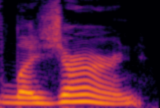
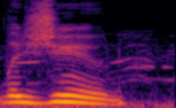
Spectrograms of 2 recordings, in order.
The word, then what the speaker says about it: Lejeune: World War II veteran George Burroughs remembers his drill instructors in boot camp telling him it's Leger.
